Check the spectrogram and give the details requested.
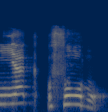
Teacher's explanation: Nah, yang ini r sukun. Kemudian sebelumnya ada huruf fa, ada huruf fa berbaris dommah, maka ro tadi dibaca tafkhim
